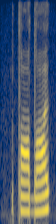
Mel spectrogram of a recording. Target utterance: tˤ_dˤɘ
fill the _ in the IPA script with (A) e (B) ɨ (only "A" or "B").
A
